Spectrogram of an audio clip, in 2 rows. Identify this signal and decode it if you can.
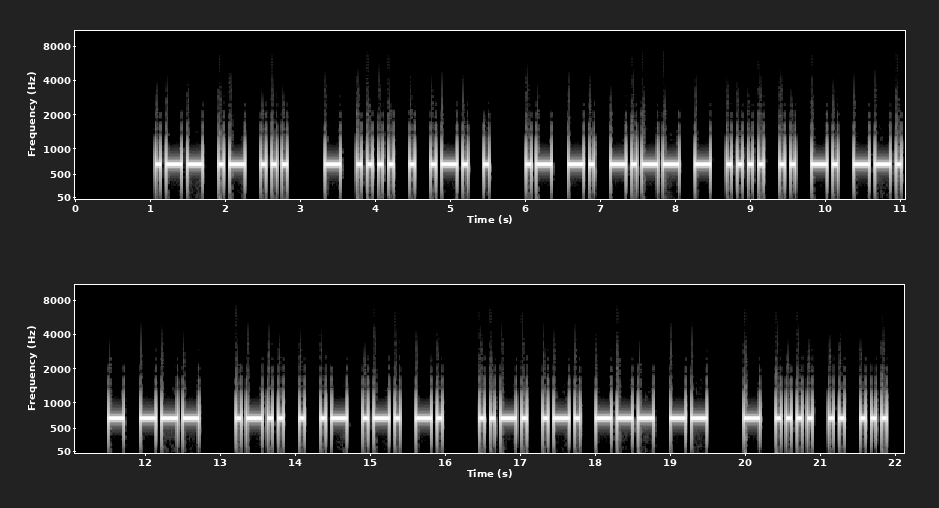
Morse code, heard as a keyed tone, about 17 wpm, 700 Hz. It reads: WAS THERE ANYTHING TO LEARN FROM THIS
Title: Sentences from Top 1000 Words - Review Part 1 - 17wpm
